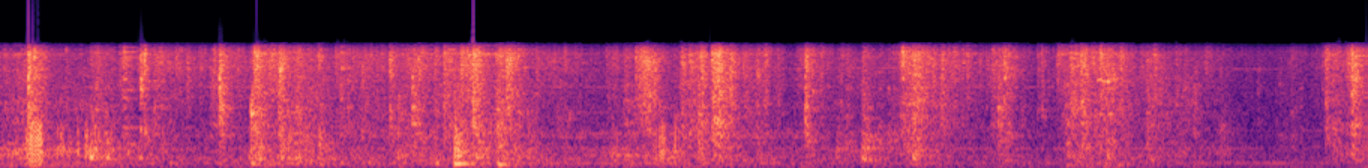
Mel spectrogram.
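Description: Brunswick GS-X bowling pinsetter cycling on a test run after its loose slip-clutch gear wheel was tightened: an irregular run of mechanical clanks and knocks over the din of the machinery.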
